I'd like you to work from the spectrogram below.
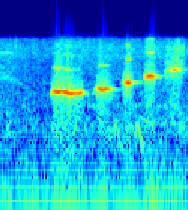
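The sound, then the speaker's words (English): A person whistles a short tune alone, clear and moderately loud: a phrase of about six notes that climbs stepwise in pitch. “Why'd you whistle that song so much?”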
